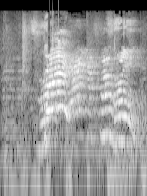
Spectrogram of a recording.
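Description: Young girls' high-pitched voices, excited and laughing, starting about half a second in, over background music.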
